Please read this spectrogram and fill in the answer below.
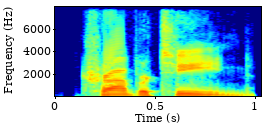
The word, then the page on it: travertine: American English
